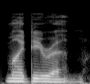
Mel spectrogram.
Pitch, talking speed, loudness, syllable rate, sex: 125 Hz, 200 wpm, -14 LUFS, 3.8 syllables/s, male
